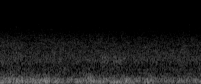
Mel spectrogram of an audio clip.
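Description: Wind buffeting the microphone: an uneven low rumble over a steady hiss.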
